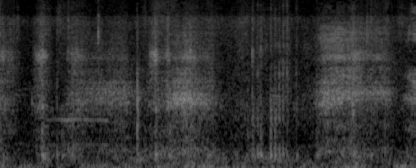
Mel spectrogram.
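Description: Faint breathing close to the microphone, with a few soft handling ticks, in a quiet enclosed space.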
